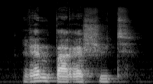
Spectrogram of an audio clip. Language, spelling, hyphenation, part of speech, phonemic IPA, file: Dutch, remparachute, rem‧pa‧ra‧chute, noun, /ˈrɛm.paː.raːˌʃyt/, Nl-remparachute.ogg
- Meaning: braking parachute, brake parachute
